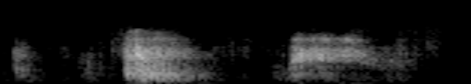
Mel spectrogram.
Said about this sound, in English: Wait till I close this door.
